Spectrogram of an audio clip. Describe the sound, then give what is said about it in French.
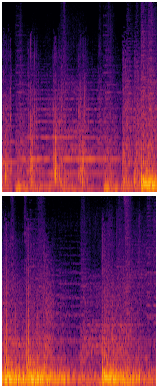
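Steady, evenly spaced footsteps of soldiers with loaded rifles advancing on resisters thud in a marching rhythm, then give way to heavy, loud low rumbling bursts that swell twice. “Leurs fusils sont armés et le bruit de leurs pas qui s'approchent inquiète autant que motive les résistants à en découdre.”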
